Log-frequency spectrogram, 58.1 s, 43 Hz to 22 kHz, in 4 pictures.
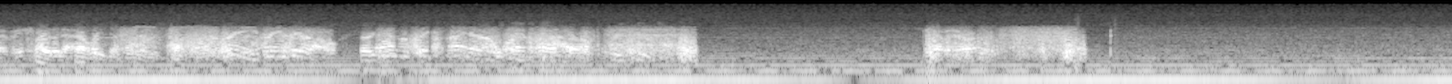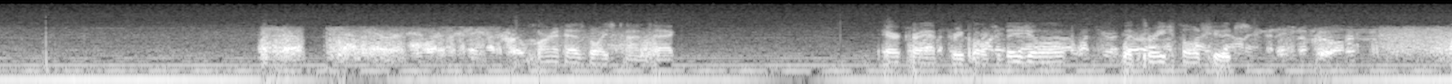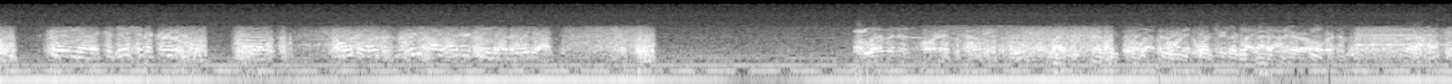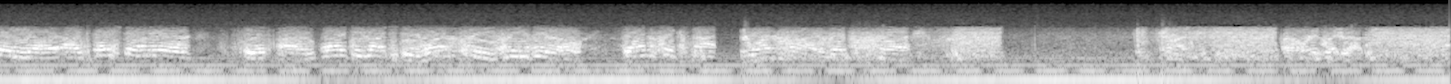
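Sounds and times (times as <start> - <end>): hissy radio voice channel: 0.0 - 7.0, 9.2 - 11.0, 17.1 - 21.3, 23.3 - 35.7, 37.6 - 53.7, 54.8 - 58.0
steady low hum: 0.0 - 58.0.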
